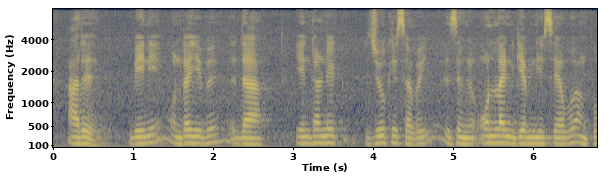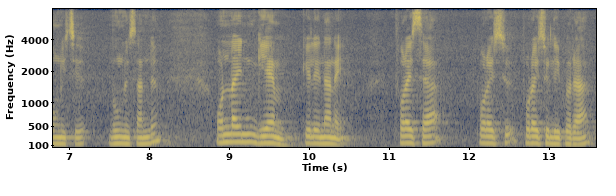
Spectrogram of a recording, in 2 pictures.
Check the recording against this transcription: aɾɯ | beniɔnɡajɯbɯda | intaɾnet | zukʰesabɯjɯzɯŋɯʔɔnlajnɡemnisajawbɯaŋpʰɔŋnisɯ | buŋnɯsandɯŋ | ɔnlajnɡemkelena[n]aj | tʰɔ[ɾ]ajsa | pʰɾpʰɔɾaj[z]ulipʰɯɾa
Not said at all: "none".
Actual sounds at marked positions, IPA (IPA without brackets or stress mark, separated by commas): n, ɾ, s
